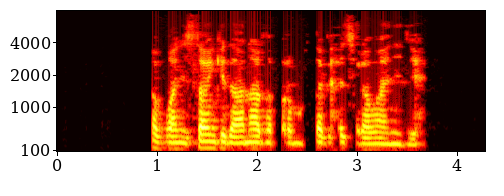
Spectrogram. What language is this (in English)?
Pashto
